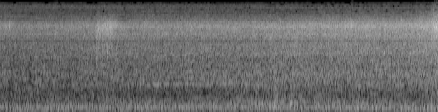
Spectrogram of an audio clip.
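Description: Steady outdoor background noise with a low rumble, and no distinct event.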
